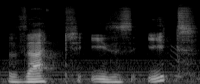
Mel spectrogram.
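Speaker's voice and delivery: very slow, soft, hesitant question; cautious. A narrator's reading. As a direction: ask warily, softly and haltingly. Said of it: "she asked cautiously".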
